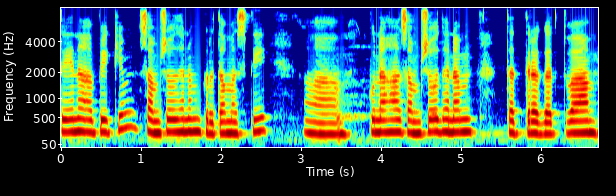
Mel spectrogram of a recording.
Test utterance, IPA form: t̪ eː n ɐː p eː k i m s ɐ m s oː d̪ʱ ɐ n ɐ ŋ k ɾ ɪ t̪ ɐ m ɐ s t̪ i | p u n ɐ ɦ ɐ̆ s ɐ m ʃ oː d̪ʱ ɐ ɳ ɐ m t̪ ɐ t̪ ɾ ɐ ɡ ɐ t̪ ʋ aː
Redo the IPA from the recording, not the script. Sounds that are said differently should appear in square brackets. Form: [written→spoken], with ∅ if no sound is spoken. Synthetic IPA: t̪ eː n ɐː p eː k i m s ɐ m [s→ʃ] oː d̪ʱ ɐ n ɐ [ŋ→m] k ɾ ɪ t̪ ɐ m ɐ s t̪ i | p u n ɐ ɦ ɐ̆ s ɐ m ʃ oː d̪ʱ ɐ [ɳ→n] ɐ m t̪ ɐ t̪ ɾ ɐ ɡ ɐ t̪ ʋ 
